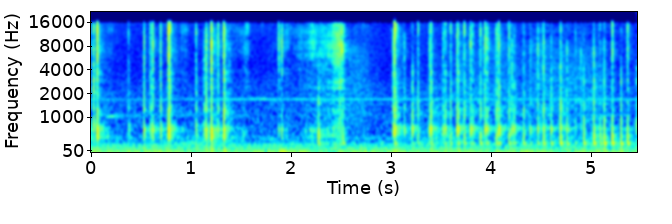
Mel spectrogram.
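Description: Long pink acrylic nails tap and click on the glossy shell of a small, hollow, hard-shell turquoise metallic glasses case that has a cartoon cat face and a metal carry handle, held close to the microphone. Many quick, dry, hollow clicks come in uneven bursts, each dying away almost instantly, with a mid-pitched knock and bright ticks over a faint steady hum.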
